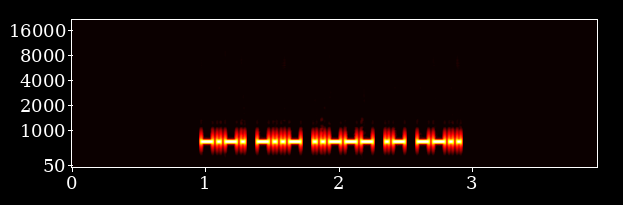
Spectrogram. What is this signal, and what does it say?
Morse code, heard as a keyed tone, about 40 wpm, 700 Hz. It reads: CX2AZ
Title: DXCC-100 Call Signs - 5 Characters - 40wpm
